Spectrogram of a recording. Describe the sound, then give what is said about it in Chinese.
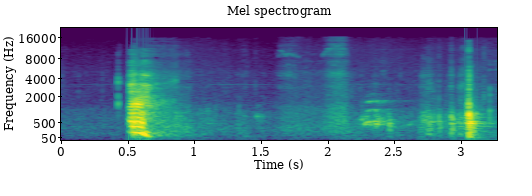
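A dog gives one loud, sharp bark, followed by quieter scattered yaps and a brief whine, ending with another short bark. “啊，赶快走吧，狗狗要生气了。”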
